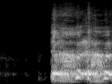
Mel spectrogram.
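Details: A single short, harsh cough after a brief silence, rough and partly voiced, like a throat-clearing cough.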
